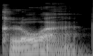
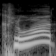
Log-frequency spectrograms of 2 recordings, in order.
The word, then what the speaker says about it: Kloor: Also es gibt wohl irgendwie, der ist nicht ganz chlor, dann ist der ja nicht ganz klar im Kopf, also eher von klar. – Aber das ist ja auch, also das ist ja eigentlich auch eine bayerisch anmutende Aussprache dann, finde ich. – Wobei man schreibt es K-L-O-O-R. – O-O-R, ah, okay.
